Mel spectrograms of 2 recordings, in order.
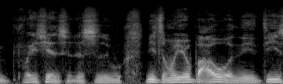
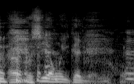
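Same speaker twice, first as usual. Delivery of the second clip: quick words with a laugh in them; laughing through it; 2 semitones higher, faster than usual. Real, not acted. Guest laughing at his own joke about Kant. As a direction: chuckle it out fast at your own joke.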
